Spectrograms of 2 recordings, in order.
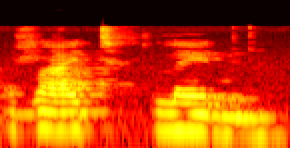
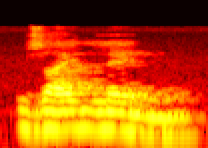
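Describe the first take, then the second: First: The t at the end of right is pronounced. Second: The t is dropped, with a brief voice break. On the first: "cách có âm t thì nó chuẩn hơn" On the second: "các bạn ngắt giọng nó một chút và bỏ âm t ra"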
